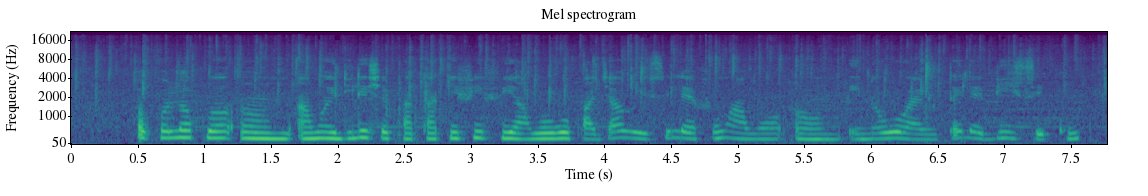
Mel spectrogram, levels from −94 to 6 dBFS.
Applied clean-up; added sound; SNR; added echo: none; Rain; 18 dB; none.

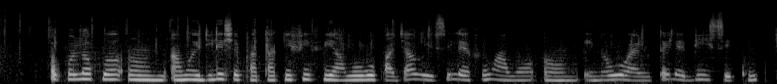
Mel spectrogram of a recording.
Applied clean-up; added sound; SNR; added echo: neural mask model RNNoise.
